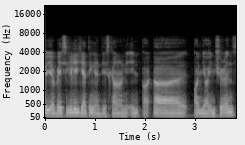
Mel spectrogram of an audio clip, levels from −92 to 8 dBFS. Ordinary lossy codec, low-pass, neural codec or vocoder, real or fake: none; none; none; real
